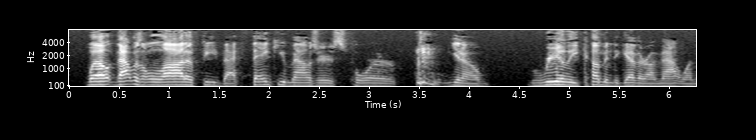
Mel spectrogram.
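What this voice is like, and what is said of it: Worn-out, strained voice. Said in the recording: “My voice is about shot. ... I almost held it through with no coughing.”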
